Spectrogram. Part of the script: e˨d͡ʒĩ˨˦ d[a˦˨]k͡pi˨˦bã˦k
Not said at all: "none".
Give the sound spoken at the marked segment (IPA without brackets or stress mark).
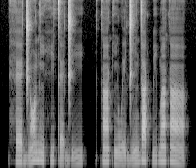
a˦˨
